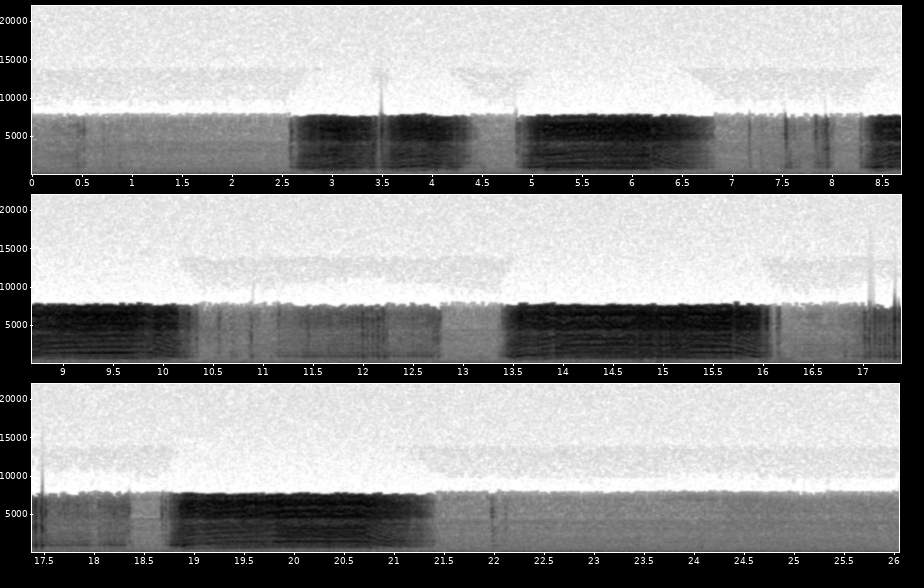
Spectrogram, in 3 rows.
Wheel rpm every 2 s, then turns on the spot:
0, 50, 80, 30, 120, 30, 40, 180, 20, 80, 100, 0, 0.
10-12 16-18 20-22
